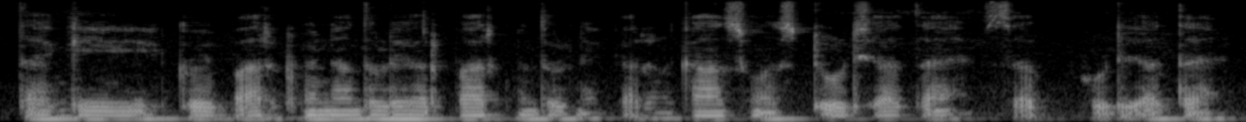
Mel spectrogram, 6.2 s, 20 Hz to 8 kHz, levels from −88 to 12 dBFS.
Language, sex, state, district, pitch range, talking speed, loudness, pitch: Hindi, male, Bihar, Supaul, 100-115 Hz, 200 wpm, -33 LUFS, 105 Hz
